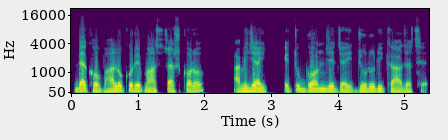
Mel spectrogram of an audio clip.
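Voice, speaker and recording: A man's voice: on the low side, fairly even intonation, a little slow, mellow, dry recording, lightly acted. A man voicing a greedy, scheming village landlord figure in a cartoon, with colloquial rustic speech. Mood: smug, casual. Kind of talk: Bengali cartoon voice acting.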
